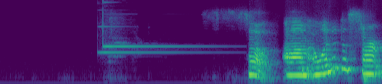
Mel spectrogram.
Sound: bell chimes

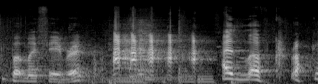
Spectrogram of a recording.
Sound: laughs loudly

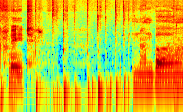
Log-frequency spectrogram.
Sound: keyboard clacking

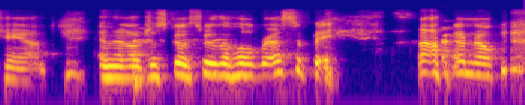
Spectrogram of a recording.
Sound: laughs

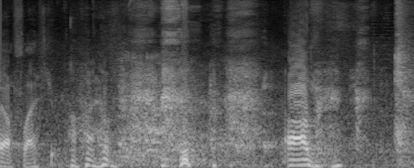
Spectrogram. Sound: audience laughs

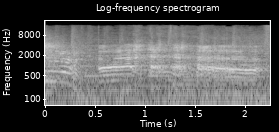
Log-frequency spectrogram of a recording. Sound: laughing in a "scary" manner

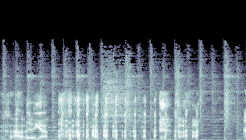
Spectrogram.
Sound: more Laughter

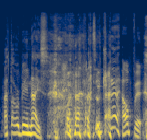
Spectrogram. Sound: everyone laughs

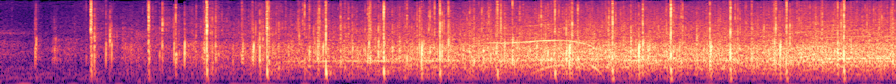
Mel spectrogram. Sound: audience cheering

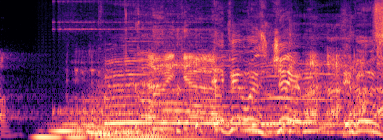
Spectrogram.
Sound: electronic music; shouting

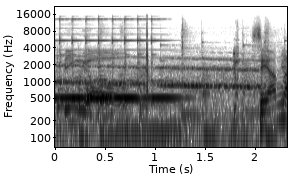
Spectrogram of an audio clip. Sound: bell dinging

